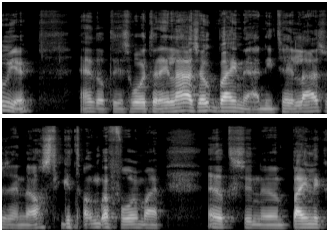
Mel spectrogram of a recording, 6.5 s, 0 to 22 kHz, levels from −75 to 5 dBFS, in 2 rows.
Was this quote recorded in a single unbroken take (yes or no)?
yes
